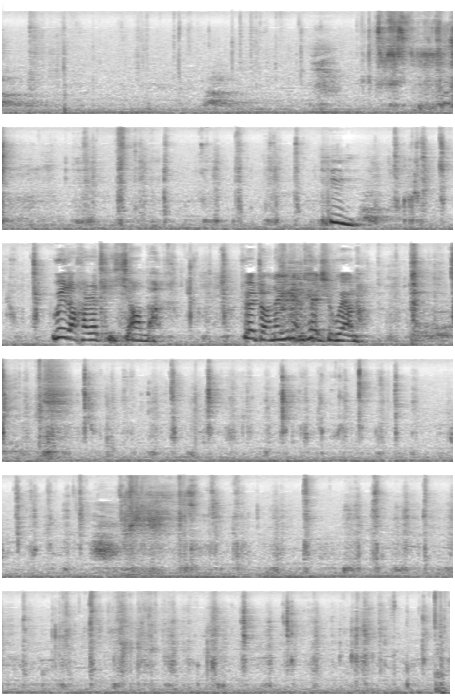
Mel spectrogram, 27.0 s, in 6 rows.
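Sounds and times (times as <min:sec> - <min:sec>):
chewing with wet mouth sounds: 0:01.2 - 0:27.0
loud bite: 0:03.5 - 0:07.4.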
